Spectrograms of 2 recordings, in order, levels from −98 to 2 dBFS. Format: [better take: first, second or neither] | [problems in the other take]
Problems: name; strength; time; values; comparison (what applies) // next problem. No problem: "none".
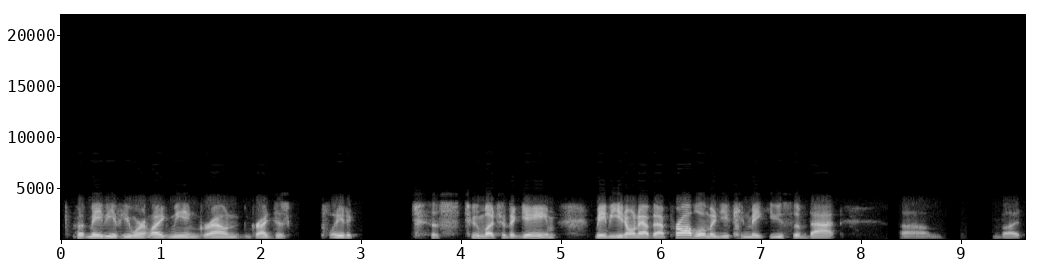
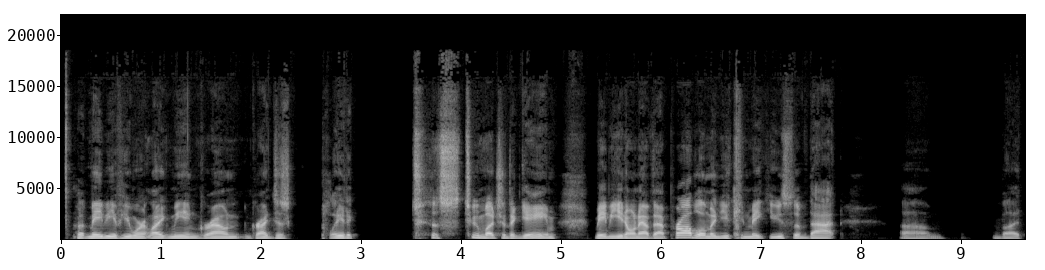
second | phone-call audio; nothing above 3.5 kHz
